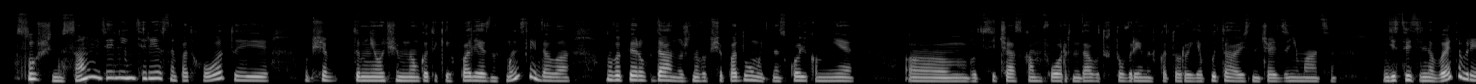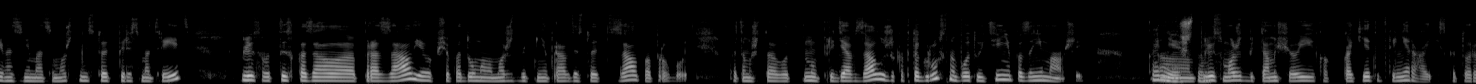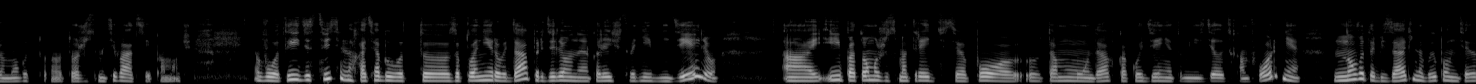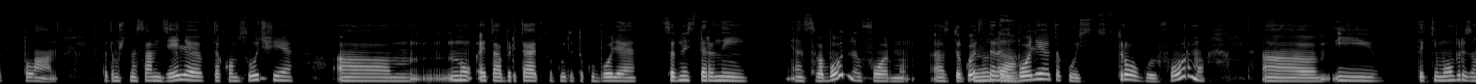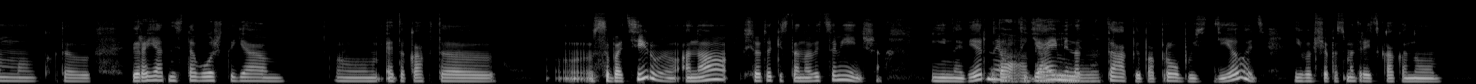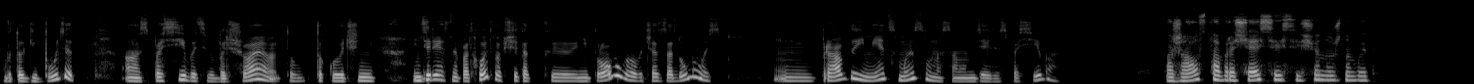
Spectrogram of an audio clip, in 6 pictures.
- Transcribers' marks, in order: tapping; stressed: "это"
- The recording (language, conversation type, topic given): Russian, advice, Как мне выработать привычку регулярно заниматься спортом без чрезмерных усилий?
